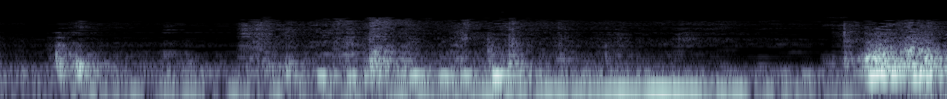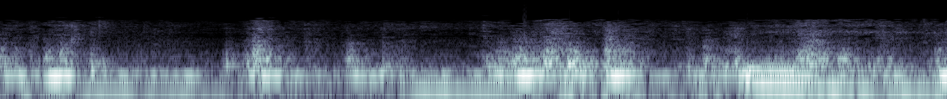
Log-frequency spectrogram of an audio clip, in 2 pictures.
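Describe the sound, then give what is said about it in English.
Desk drawers slide open and shut while their contents are rummaged through, with busy wooden clunks, rustling and scraping continuing throughout. No one speaks. “Go through the drawers on that desk.”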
